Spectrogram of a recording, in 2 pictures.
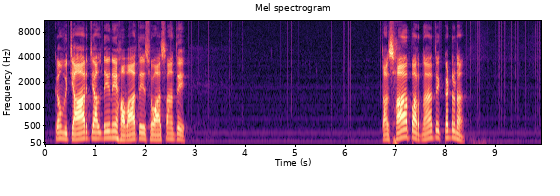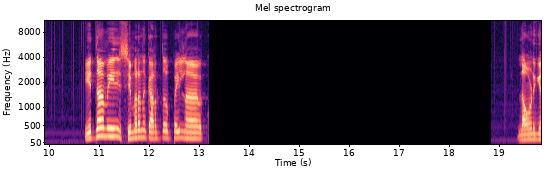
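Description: A man speaks calmly into a microphone, heard through a loudspeaker, in short phrases with pauses.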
